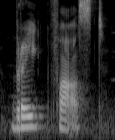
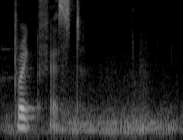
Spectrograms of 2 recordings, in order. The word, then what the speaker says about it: breakfast: this is not fast this is first first and together we have breakfast I had noodles for my breakfast I had noodles for my breakfast but not breakfast it is breakfast all right and see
